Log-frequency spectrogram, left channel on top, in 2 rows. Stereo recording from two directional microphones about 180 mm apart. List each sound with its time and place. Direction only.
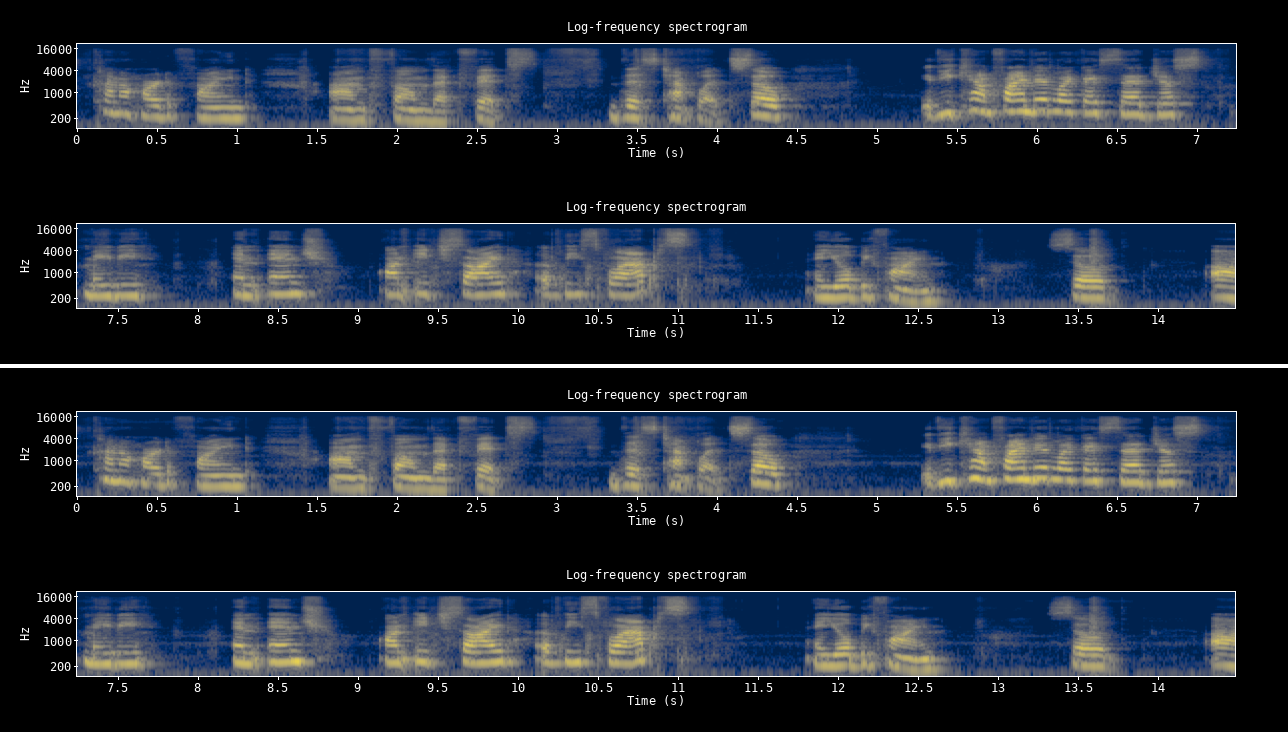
0.1 s speech: 25° right (ahead or behind)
